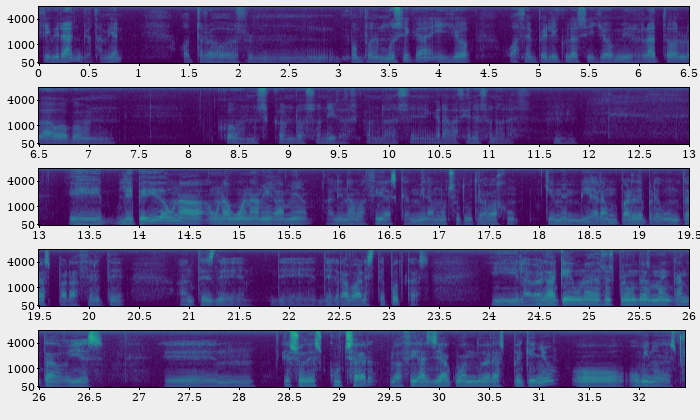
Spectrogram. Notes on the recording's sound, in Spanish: Lo grabamos en un bosque de la Sierra de Guadarrama una tarde de verano.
